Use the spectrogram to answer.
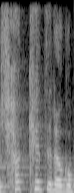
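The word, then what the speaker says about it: שָׁקֵד: 자음은 똑같고 모음만 달라요. 비슷한 단어인 거예요. 근데 옛날 히브리 사람들은요. 말에 모음을 쓰지 않았어요. 옛날 히브리어는, 고대 히브리어는 모음을 사용하지 않았어요. 모음을 쓰지 않아도 이걸 샤케드라고 발음해야 되는지 샤카드라고 발음해야 되는지 아는 거예요.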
